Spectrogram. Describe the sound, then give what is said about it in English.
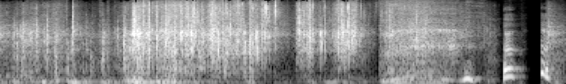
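Paper is crumpled in a loud, continuous burst of crinkling and crackling for about three seconds, followed by a couple of brief vocal sounds. “Oh, the classic paper crumb.”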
